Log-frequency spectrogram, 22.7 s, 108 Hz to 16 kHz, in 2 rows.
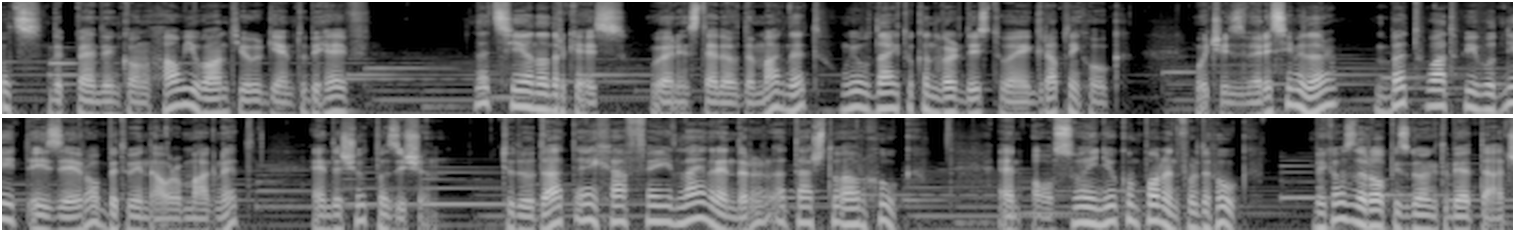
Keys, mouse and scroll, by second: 2.2 space, 3.8 space, 7.2 Right, 8.5 space, 8.9 Left, 11.3 space, 12.4 Up, 13.1 Down, 14.3-17.6 drag, 15.3 Down, 15.7 Right, 17.1 space, 17.6 Left, 19.4 space.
